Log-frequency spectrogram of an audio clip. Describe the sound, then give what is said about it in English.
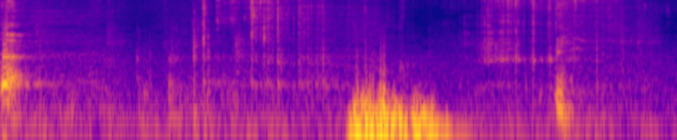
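Crunchy pretzels being eaten: a few sharp, crackling bites and crunches, with the loudest burst of crunching near the middle and a shorter crunch after it. No talking is heard. “Eat those pretzels, baby. Ooh, this is an ASMR podcast.”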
